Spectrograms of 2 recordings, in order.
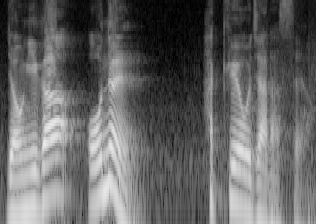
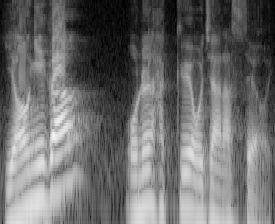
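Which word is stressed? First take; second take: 오늘; 영희가. First: The stress falls on the word 오늘. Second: The stress falls on the word 영희가. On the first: It was today, not another day, that she didn't come. "오늘을 강조해서 말한" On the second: It was this person, not someone else, who didn't come. "영희가에 강세를 줘서 발음"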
